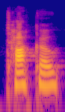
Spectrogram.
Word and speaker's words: taiko: In 1000 to 500 BC, so let me pronounce this correctly, taiko drums from Japan.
